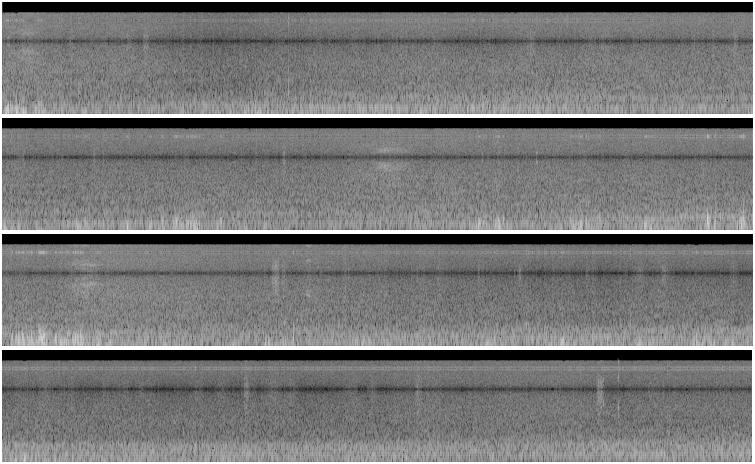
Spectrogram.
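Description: Wind rumbling on a body-worn action camera's microphone, with a few louder bumps in the middle.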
